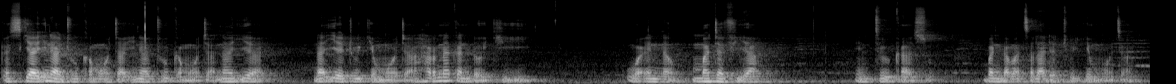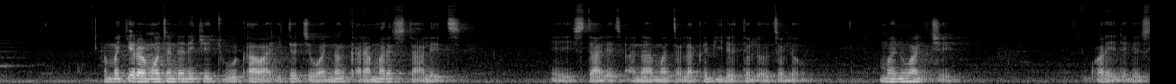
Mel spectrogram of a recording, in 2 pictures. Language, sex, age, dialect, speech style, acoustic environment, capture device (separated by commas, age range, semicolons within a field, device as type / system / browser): Hausa, male, 25-34, Nigeria - Kano, relaxed; happy; focused, silence, mobile / Linux / Chrome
